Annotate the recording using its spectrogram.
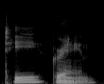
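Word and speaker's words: Tigraine: suck on just confirmed it is indeed tea green tea green tea grain pronounced tea grain I'm still gonna say Thai grain that's yeah that just bothers me I don't know gotcha emphasis on the grain to grain chapter 46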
